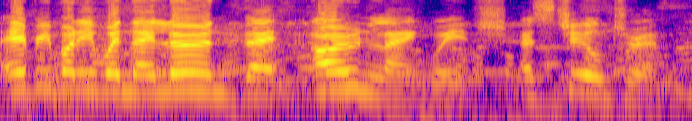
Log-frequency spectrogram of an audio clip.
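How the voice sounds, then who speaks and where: Amid crowd noise and audible room echo, a woman speaks with a Melbourne accent in a high pitch. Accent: Australian (Melbourne). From Australia, Melbourne. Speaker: English professor. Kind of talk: interview.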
